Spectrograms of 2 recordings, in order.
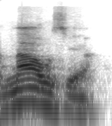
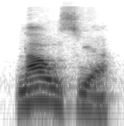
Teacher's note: O E com som de I vai ser uma semivogal.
